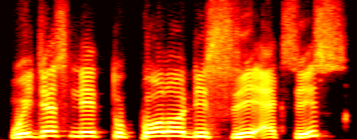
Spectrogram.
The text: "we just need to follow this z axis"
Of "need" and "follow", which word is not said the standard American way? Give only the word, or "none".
follow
